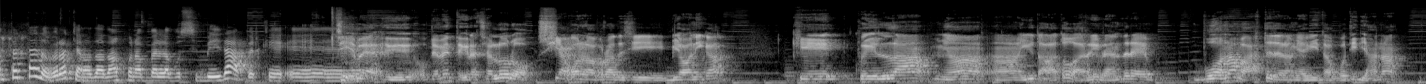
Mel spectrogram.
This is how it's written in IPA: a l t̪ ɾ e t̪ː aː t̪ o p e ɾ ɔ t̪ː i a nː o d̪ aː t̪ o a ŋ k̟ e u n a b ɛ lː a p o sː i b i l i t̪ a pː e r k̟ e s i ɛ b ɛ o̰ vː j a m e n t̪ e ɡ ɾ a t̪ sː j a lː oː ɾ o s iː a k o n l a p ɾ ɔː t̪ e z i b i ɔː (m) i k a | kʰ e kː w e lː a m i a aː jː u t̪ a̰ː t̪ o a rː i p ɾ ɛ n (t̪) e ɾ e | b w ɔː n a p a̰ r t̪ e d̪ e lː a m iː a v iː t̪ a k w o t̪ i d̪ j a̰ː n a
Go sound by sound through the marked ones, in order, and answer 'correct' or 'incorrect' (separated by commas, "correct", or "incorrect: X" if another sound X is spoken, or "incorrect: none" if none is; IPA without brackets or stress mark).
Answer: incorrect: n, incorrect: d̪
